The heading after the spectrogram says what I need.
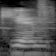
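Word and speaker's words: CIEM: infraestructura de la nube conocidas como Ken en inglés aunque se escribe cem con c en español también ayudan a evitar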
